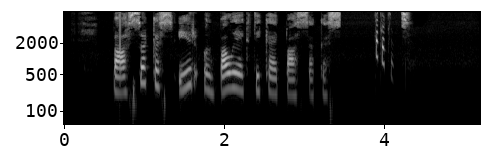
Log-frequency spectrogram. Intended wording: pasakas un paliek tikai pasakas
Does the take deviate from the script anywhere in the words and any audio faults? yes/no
yes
